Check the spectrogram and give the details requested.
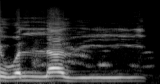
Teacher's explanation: ذال یا زیر زی، والذی، یہاں ذال کو ہم ایک الف تک کھینچ کر پڑھیں گے کیونکہ یہاں پہ یا مدہ ہو رہا ہے، اس کو والذی اس طرح نہیں پڑھیں گے، اس کو پڑھیں گے والذی.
